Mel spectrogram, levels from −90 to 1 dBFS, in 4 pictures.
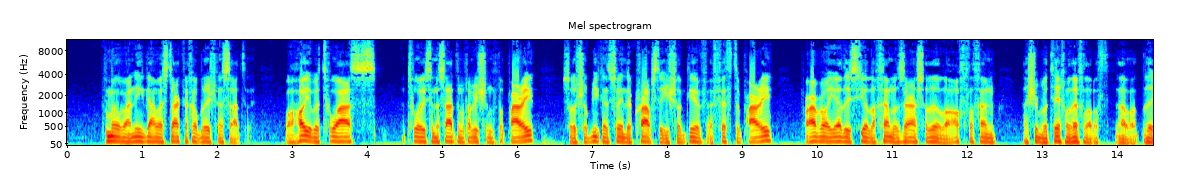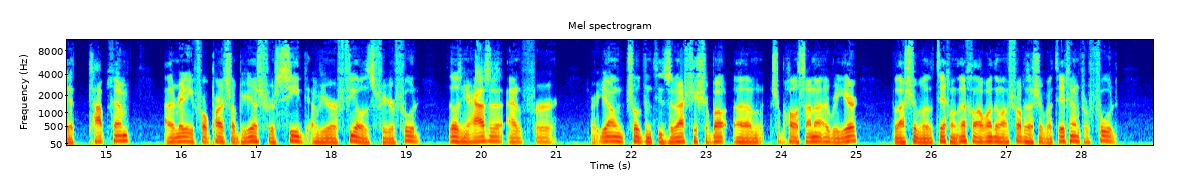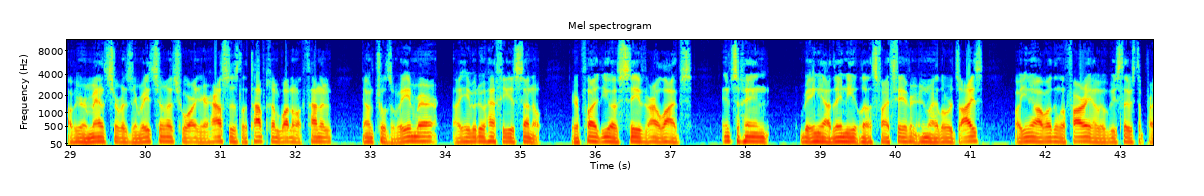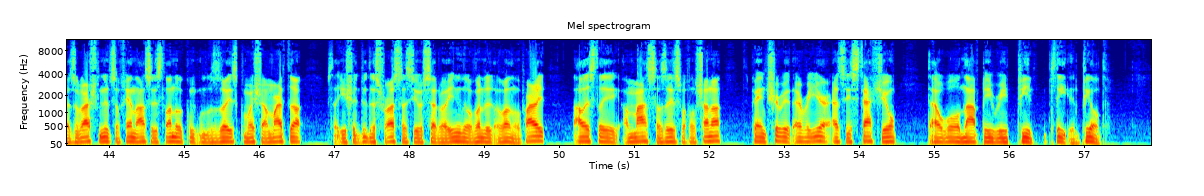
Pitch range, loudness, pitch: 85-100 Hz, -16 LUFS, 95 Hz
